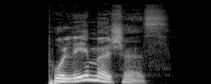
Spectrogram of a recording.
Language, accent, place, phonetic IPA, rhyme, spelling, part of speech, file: German, Germany, Berlin, [poˈleːmɪʃəs], -eːmɪʃəs, polemisches, adjective, De-polemisches.ogg
- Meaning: strong/mixed nominative/accusative neuter singular of polemisch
